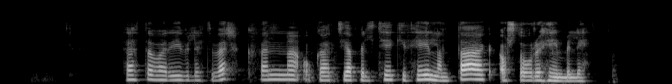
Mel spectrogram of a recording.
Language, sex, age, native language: Icelandic, female, 30-39, Icelandic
